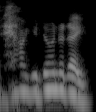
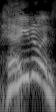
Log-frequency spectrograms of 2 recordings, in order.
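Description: First: Soft, careful hello; softened, unthreatening greeting; careful gentle greeting. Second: High, booming mock greeting; startlingly loud, overeager hello; sudden loud greeting. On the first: Retold or imitated. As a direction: greet them gently so as not to startle. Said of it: "Okay, do this very slowly". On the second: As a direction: blurt it out far too loudly and high. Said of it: "Don't just, like, walk up".

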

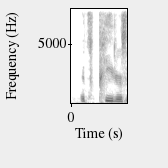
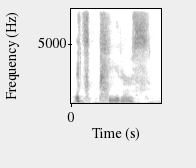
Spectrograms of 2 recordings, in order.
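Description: First: Said in the usual way. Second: Hushed emphatic whisper; whispered, tender aside. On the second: Acted. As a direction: breathe it out like a secret.

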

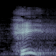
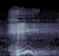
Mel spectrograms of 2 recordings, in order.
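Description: First: Heat said high then falling firmly. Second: Heat with a high rising lift. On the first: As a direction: answer it: Heat, with a firm drop. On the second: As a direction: pose Heat like a question. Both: Shown as a demonstration.

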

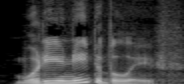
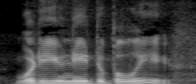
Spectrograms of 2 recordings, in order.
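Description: First: Gentle, softer echo of the question; softer repeat. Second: Higher, plainly asked question; raised question. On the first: Jesus gently repeating the question to a doubter, softer. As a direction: ask it again, quietly. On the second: Jesus first asking a doubter, raised. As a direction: ask it up and clear first. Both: Acted.

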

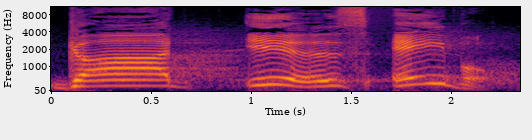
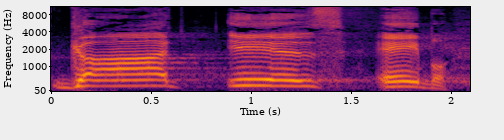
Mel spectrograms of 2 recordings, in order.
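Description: First: Slower, higher and stronger, "God is able" dragged out with conviction; said like you believe it. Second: Slow, stressed God is able; congregation call and response. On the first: Preacher urging the church to say it with conviction. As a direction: make them believe every word of "God is able". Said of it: "Say it like you believe it". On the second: Preacher leading the congregation in a slow emphatic chant. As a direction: lead the church in saying it. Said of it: "Say it with me". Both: Shown as a demonstration.

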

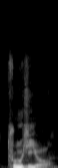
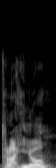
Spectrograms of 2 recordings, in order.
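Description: First: Trujillo with "Tru" as the first syllable, falling; corrected pronunciation. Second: Trujillo with "Tra" as the first syllable, rising; questioned pronunciation. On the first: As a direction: state "Trujillo" as "Troo-HEE-oh". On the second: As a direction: ask "Trujillo" as "Tra-HEE-oh?". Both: Shown as a demonstration. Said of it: "I didn't say it right".

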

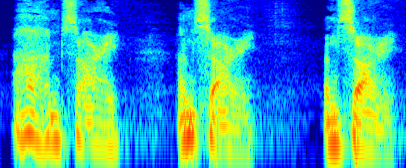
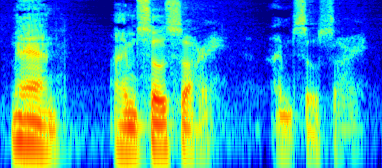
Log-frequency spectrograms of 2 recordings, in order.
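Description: First: A murmured, much softer "I'm sorry", just going through the motions; hollow apology. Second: Soft, low "I'm so sorry", fading to a whisper; broken apology. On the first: Preacher imitating a kid caught red-handed, mumbling a hollow sorry. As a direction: mumble "sorry" only because you got caught. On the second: Preacher voicing a truly repentant sinner, whispering brokenly. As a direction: whisper the second sorry as if heartbroken. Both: Retold or imitated.

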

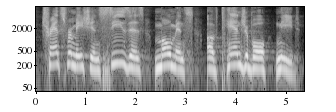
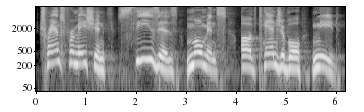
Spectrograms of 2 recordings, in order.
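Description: First: Slow, weighty statement; slow emphatic. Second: Very slow emphatic. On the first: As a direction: lay the phrase down slowly. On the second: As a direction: drag each word out for weight. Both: Shown as a demonstration. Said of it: "repeated key phrase".

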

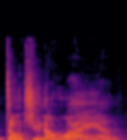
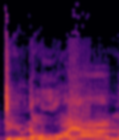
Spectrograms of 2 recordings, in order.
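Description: First: Much higher, louder indignant whine; much higher, louder spoiled celebrity; entitled outrage. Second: High, loud entitled demand; loud, high spoiled rich brat; entitled outrage. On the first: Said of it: "Would you say it like that". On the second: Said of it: "you're like". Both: Retold or imitated.

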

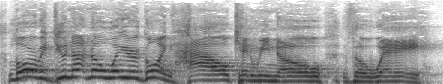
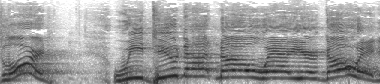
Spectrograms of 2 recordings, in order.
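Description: First: Said slower. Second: Higher and slow, every word drawn out; slow unhinged. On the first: Thomas repeating the question slowly for Jesus. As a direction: say it slower so he understands. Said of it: "maybe if I say it slower". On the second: Thomas exasperated at Jesus, said slowly. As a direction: spell it out slowly as if to someone slow. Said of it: "he's coming a little unhinged". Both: Retold or imitated.

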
